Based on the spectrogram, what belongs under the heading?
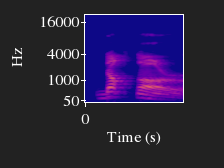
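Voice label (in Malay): "doktor", Malay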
